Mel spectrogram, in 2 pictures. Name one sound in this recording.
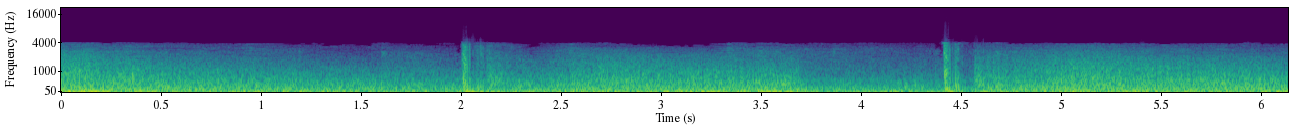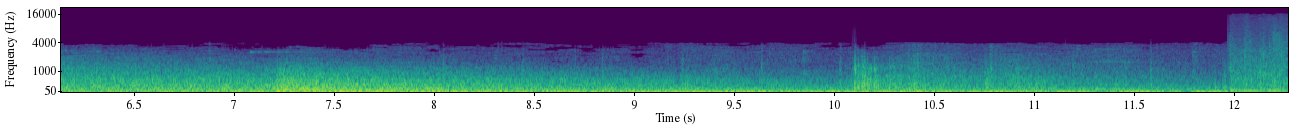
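Gunfire crackles in bursts.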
